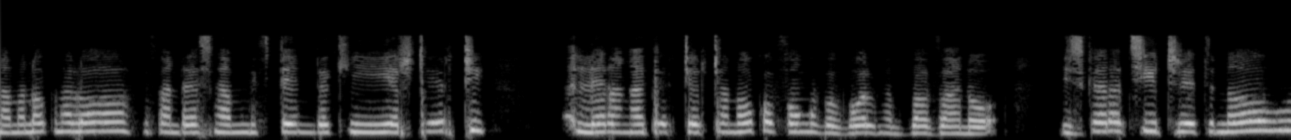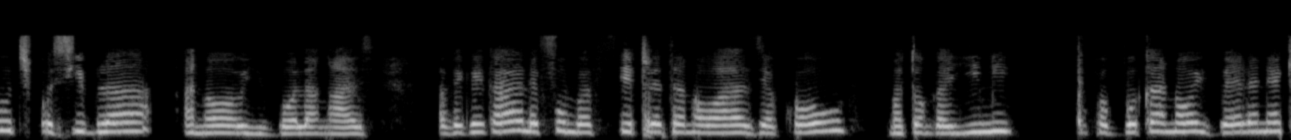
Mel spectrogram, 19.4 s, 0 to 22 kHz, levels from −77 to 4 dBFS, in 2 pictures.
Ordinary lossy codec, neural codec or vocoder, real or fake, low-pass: AAC, 24 kbps; vocoder, 44.1 kHz, 128 mel bands, Pupu-Vocoder; fake; 19.8 kHz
